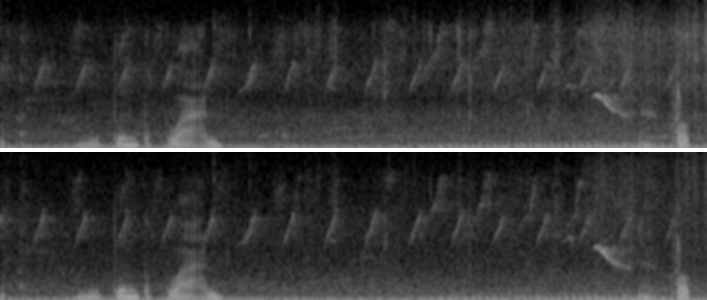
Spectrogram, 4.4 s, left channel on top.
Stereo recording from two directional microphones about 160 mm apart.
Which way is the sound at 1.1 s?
20° right (ahead or behind).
